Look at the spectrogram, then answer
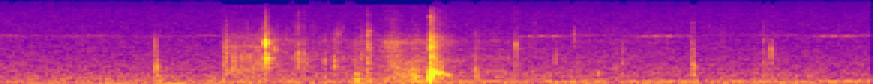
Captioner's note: crickets chirping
